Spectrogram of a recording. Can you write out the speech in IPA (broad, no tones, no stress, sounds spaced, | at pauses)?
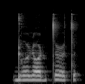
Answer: ɖ oː ɳ ɔ ɖ t ə˞ t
